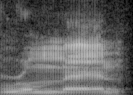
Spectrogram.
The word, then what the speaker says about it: رمان: Here we have Rumman, which means pomegranate, and here we have Dhamma, so that's why we pronounce it as Ru, Rumman.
